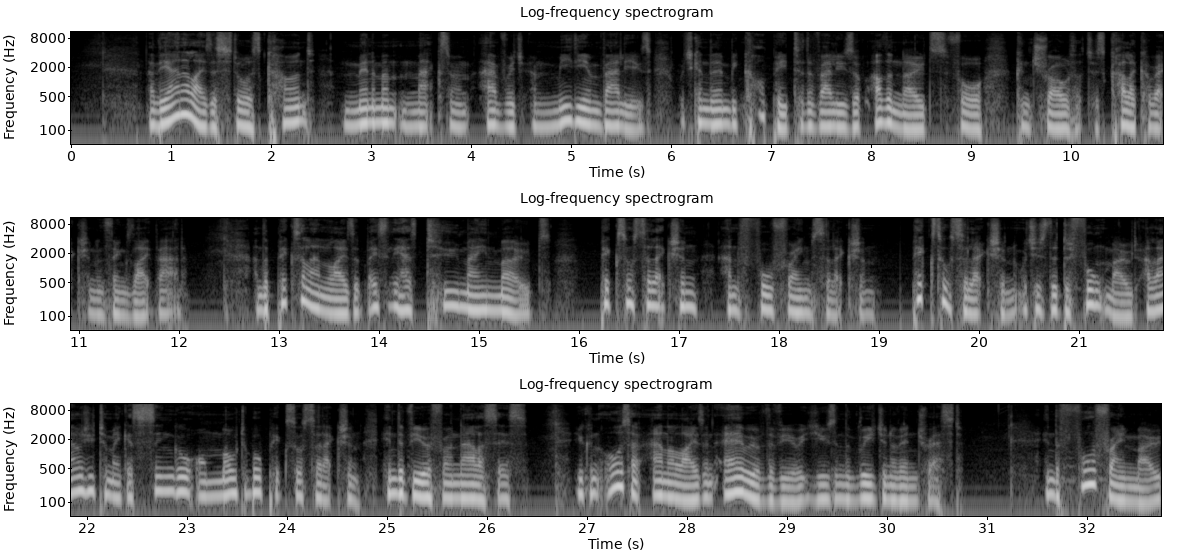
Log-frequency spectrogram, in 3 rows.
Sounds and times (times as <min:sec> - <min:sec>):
Speech: 0:00.8 - 0:12.1, 0:12.7 - 0:30.8, 0:31.6 - 0:32.7.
